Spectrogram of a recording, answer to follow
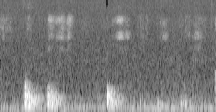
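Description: Marker squeaking on a whiteboard in short writing strokes: three faint squeaks in the first second or so, each dropping in pitch, then a few weaker scratches.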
